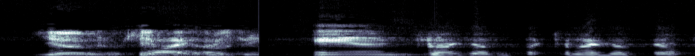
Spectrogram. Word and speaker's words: Yod: He pronounced his name Yod. Yod, okay. Y-O-D.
